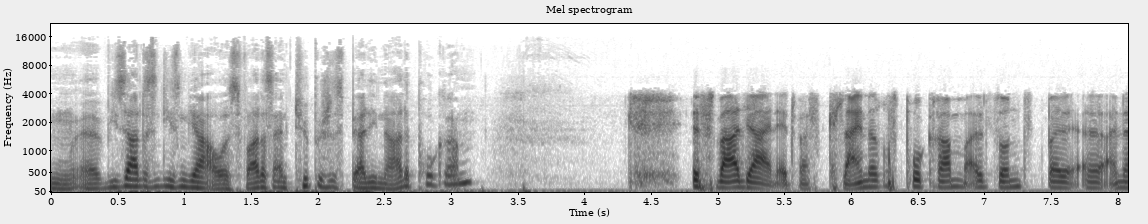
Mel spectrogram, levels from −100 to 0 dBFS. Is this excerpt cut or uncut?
cut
